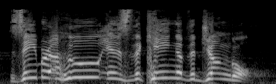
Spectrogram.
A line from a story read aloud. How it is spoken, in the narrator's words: he roared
